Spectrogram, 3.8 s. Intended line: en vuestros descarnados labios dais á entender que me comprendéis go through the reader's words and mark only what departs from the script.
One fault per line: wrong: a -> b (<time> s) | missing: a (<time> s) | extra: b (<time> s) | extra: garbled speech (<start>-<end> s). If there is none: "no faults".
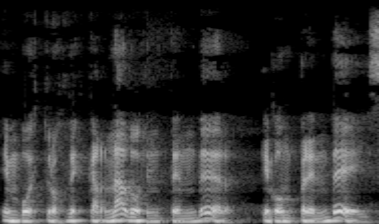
missing: labios dais á (1.5 s)
missing: me (2.7 s)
